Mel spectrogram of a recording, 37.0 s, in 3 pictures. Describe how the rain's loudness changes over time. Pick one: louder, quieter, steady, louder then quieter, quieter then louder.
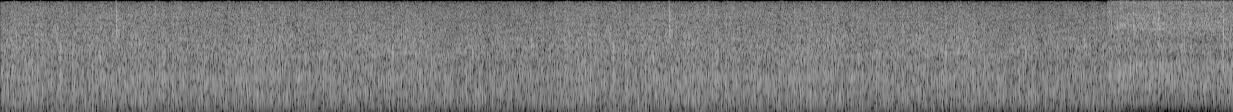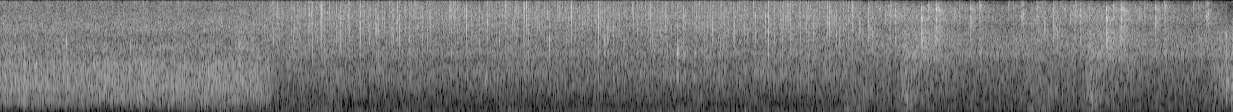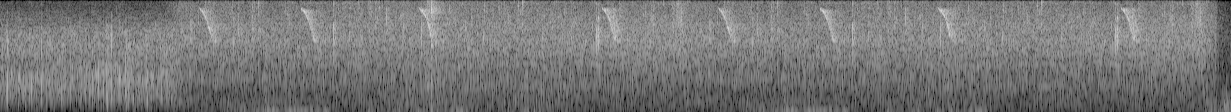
steady.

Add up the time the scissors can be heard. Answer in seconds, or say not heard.
3 s.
